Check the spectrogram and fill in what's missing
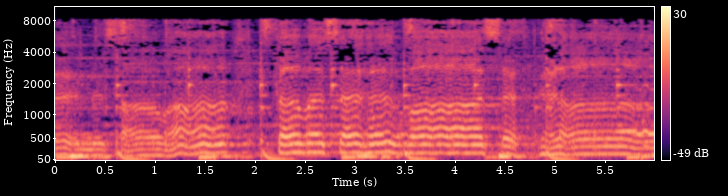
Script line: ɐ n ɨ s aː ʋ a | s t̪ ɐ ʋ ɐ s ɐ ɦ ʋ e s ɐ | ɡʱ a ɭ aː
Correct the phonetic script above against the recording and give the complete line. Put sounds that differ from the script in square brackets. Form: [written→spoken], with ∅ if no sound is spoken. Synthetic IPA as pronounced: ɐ n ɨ s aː ʋ a | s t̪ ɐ ʋ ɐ s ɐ ɦ ʋ [e→a] s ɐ | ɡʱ [a→ɐ] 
